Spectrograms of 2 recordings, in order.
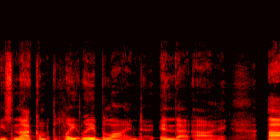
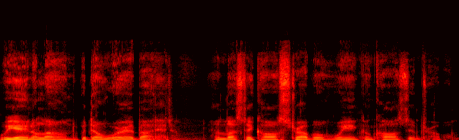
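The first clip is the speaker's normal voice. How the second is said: quiet muttering under breath, quieter; 5 dB quieter than usual. Voicing a character who looks up at a companion across from him: mumbling under his breath. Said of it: "he'll just mumble under his breath".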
